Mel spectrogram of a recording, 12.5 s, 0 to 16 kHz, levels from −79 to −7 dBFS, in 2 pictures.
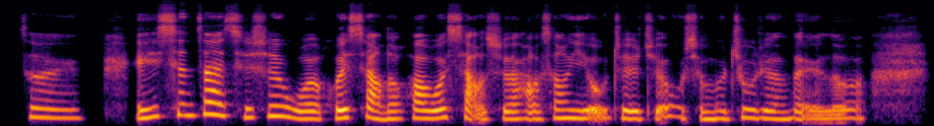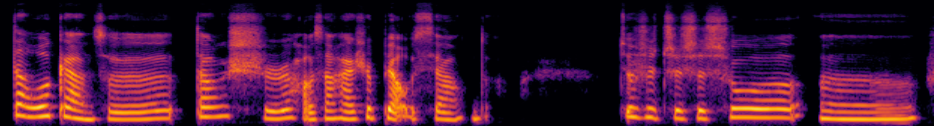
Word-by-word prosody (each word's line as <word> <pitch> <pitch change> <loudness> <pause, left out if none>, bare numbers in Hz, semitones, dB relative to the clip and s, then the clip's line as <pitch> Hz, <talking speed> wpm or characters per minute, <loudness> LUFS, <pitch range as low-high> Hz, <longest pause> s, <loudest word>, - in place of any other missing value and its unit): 对， 245 -3 -4 0.3
诶， 240 +3 +1
现 320 +3 -2
在 340 0 +5
其 295 -5 -4
实 295 +3 -1
我 220 -6 +1
回 235 +3 +3
想 245 -2 +2
的 215 +1 -1
话， 230 +1 +2
我 235 +2 +4
小 260 - 0
学 215 0 -1
好 210 0 -2
像 240 +2 -2
有 230 0 +1
这 220 -2 0
种 265 +5 -4
什 210 -2 -4
么 215 +1 -2
助 250 +3 -3
人 225 -3 -2
为 210 - -3
乐， 115 +2 -4 0.5
但 315 -3 +3
我 290 - +5
感 250 -9 +4
觉 210 0 -3 0.5
当 275 +1 0
时 230 -6 0
好 245 -5 -1
像 225 +2 0
还 215 -2 +3
是 235 - 0
表 - - +4
象 210 +3 -3
的， 260 - -13 0.8
就 - - 0
是 260 -1 -2
只 230 0 -2
是 225 +1 0
说， 255 +3 +1
嗯， 210 0 -1
235 Hz, 210 characters per minute, -21 LUFS, 215-260 Hz, 0.8 s, 在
